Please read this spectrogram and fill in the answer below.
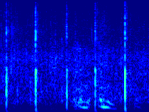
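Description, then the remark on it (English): A handful of sharp, evenly spaced claps ring out in a steady rhythm as a church audience applauds, fairly quiet, with faint murmured talk between them. “And after the service is done, yeah, you can clap. You can clap.”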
